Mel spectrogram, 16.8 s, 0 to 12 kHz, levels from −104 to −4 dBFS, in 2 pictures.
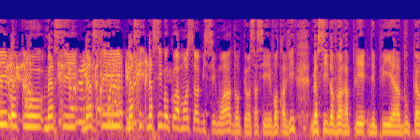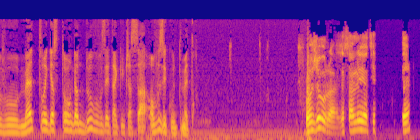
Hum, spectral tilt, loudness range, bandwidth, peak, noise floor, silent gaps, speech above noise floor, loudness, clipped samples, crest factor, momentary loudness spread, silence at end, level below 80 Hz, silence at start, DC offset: none; -5 dB/octave; 8 LU; 8 kHz; -2 dBFS; -43 dBFS; none; 25 dB; -18 LUFS; under 0.1%; 18 dB; 10 LU; 0.2 s; -48 dBFS; 0 s; under 0.1%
